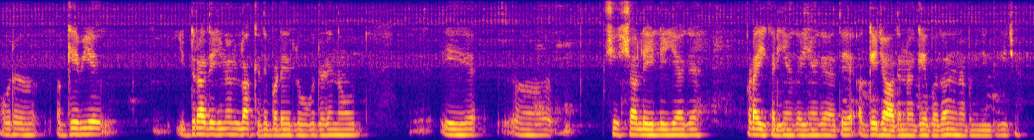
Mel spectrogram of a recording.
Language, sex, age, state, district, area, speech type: Dogri, male, 18-30, Jammu and Kashmir, Samba, urban, spontaneous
